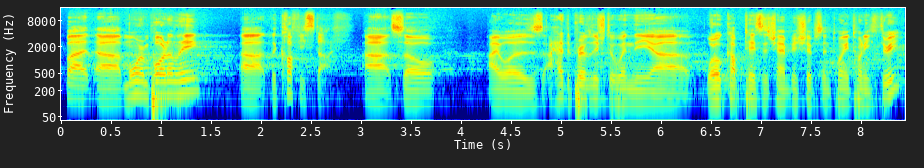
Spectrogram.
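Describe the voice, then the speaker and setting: A man from New Zealand talking as a panel guest, relaxed and easygoing, with lots of fillers. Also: lowish voice, a little fast. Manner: relaxed, laughs easily, many fillers. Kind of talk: conference panel talk. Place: conference hall. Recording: hall reverb with faint room noise.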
